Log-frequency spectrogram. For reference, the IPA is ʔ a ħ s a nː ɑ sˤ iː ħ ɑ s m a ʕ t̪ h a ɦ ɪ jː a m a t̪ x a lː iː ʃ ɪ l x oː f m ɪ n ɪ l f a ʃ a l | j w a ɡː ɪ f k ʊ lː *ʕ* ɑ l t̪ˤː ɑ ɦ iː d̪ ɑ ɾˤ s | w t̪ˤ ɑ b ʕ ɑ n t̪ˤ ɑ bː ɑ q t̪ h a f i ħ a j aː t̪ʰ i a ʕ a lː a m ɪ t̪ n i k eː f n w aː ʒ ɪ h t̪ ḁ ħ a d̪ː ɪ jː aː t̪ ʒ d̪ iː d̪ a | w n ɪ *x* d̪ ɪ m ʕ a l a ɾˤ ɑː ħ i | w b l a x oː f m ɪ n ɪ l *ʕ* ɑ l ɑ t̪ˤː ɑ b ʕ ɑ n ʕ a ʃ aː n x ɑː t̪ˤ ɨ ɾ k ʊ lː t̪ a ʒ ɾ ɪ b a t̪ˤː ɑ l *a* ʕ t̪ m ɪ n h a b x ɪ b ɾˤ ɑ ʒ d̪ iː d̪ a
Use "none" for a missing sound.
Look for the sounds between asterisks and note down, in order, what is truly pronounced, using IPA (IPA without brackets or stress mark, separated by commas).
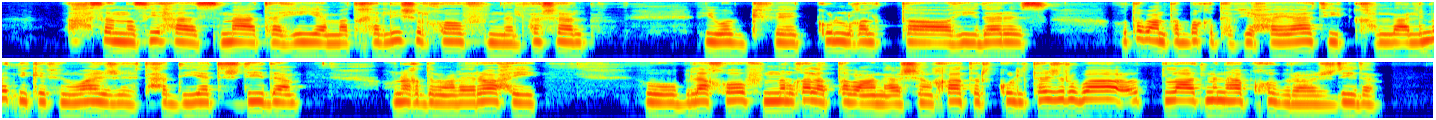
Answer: ɣ, x, ɣ, ɑ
